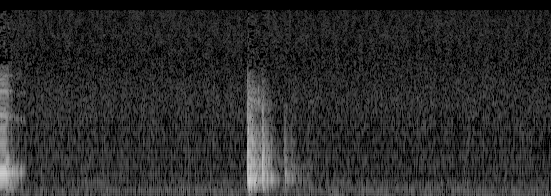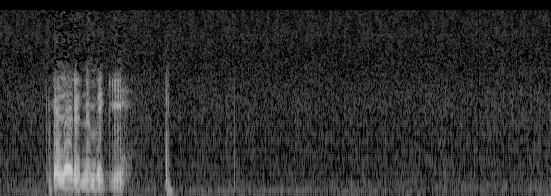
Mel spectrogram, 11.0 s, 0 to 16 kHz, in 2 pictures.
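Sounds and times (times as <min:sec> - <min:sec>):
small knock: 0:02.5 - 0:03.1.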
